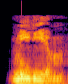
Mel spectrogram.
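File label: "medium", American English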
